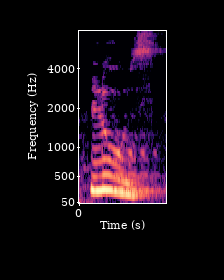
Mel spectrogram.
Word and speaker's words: lose: Z, z as in zip, buzzer, lose. अब यहाँ पे भी आप देखिए स्पेलिंग में एस है पर साउंड कौन सी है, ज की, लूज.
